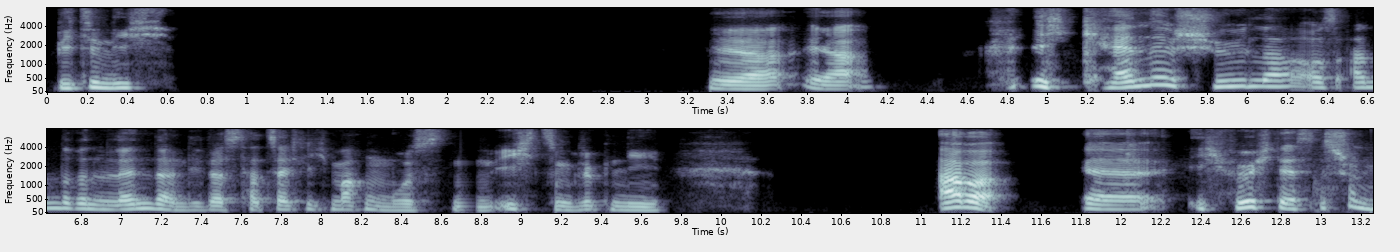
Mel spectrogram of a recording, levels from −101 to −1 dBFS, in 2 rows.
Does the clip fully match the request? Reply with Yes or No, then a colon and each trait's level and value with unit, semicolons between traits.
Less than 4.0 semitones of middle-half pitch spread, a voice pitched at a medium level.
No: wide, 5.6 semitones; medium, 160 Hz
